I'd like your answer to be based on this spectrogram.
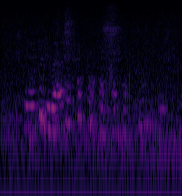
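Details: Adult ("Pa") talking in his sleep: quiet, mumbled voice sounds with no clear words and no snoring rumble.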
